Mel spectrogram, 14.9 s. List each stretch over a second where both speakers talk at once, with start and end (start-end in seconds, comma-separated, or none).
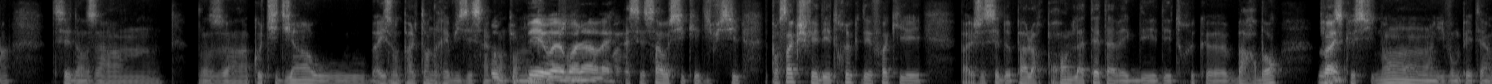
4.9-6.2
